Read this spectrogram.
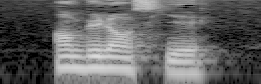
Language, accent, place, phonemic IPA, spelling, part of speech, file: French, France, Lyon, /ɑ̃.by.lɑ̃.sje/, ambulancier, noun, LL-Q150 (fra)-ambulancier.wav
- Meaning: ambulanceman; paramedic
